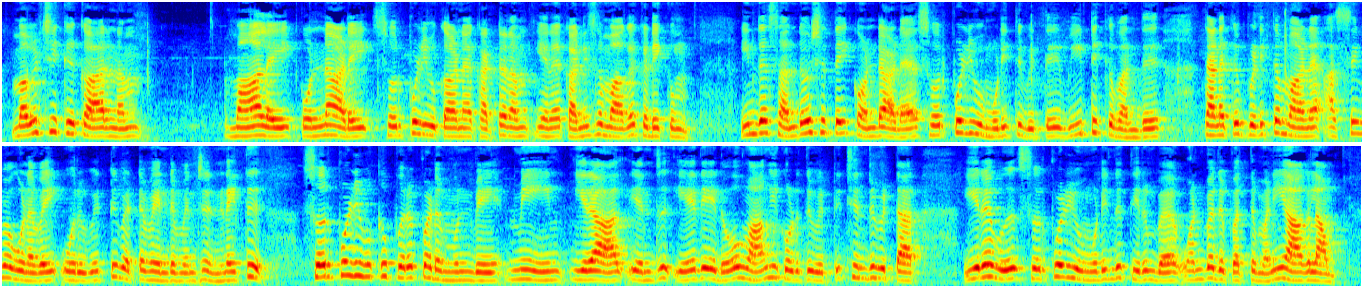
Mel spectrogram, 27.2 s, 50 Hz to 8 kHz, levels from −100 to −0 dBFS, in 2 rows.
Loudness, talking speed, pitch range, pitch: -18 LUFS, 100 wpm, 180-235 Hz, 195 Hz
